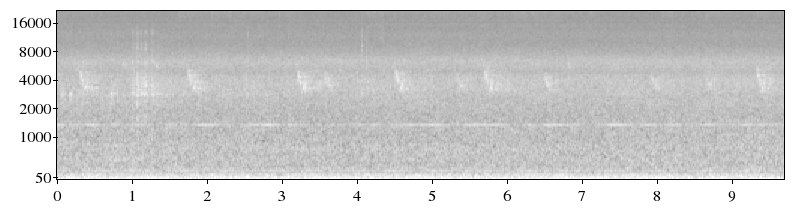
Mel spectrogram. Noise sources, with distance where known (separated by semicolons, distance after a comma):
background noise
